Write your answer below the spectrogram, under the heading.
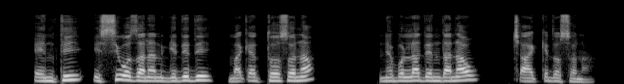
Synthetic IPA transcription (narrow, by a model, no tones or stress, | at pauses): ʔɛnt̪ːɪɪsːɪwɔzɐnɐnɡɪd̪ɪd̪ɪmɐkʼɛt̪ːo̞ːsɔnɐ | nɛbɔlːɐd̪ɛnd̪ɐnɐw | t͡ʃʼaːkʼːɪd̪ɔsɔnɐ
